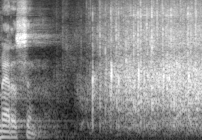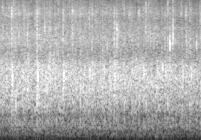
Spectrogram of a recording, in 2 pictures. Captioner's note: audience applauding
